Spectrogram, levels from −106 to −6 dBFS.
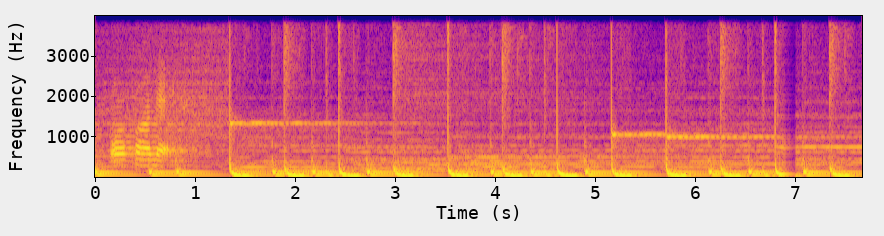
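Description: At 6.88 s the sound briefly freezes into a held, fading tone, buzz-like if it was voiced or hiss-like if not, for about 120 ms until 7.02 s, and then jumps ahead with that stretch of audio gone. This is a burst of packet loss. Several packets in a row never arrived in time, so the receiver stretched the last good sound and faded it rather than go silent. The audio is band-limited to 4 kHz, which fits a 64 kbps G.711 mu-law call path.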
